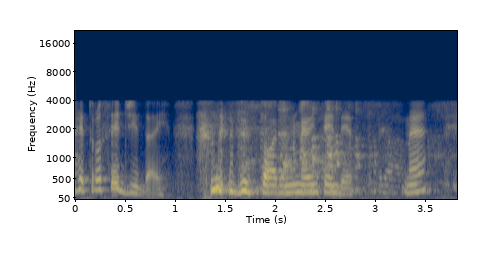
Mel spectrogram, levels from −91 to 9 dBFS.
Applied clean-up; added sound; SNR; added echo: none; none; none; none.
